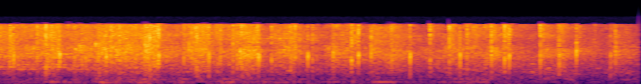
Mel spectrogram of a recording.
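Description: A crowd breaks into steady applause for the new municipal council at a debate tournament, dense overlapping claps that are loud at first and then gradually thin out into scattered, individual claps toward the end.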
